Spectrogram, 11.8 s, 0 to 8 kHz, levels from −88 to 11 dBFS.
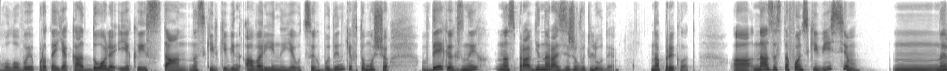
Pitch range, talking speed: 180-220 Hz, 150 wpm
